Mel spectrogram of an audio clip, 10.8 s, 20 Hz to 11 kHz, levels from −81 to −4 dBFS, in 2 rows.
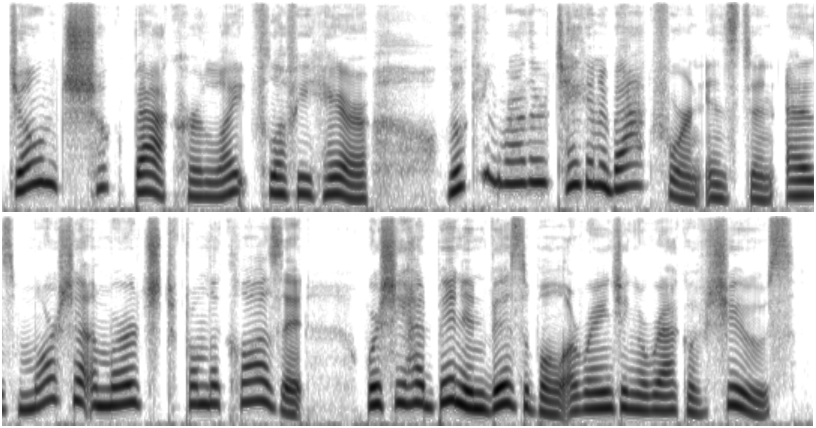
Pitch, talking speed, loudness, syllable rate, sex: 240 Hz, 165 wpm, -18 LUFS, 4.8 syllables/s, female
